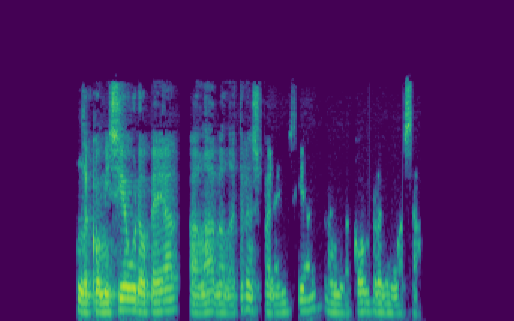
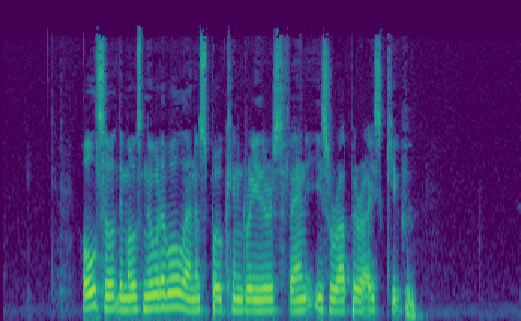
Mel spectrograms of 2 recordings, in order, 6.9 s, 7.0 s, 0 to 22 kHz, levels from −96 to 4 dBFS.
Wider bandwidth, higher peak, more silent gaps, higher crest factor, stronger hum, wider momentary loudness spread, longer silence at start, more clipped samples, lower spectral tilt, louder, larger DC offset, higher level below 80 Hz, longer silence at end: second, 8 kHz vs 15 kHz; about the same, -2 dBFS vs -4 dBFS; first, 2.40-2.51 s vs none; about the same, 18 dB vs 14 dB; neither; first, 13 LU vs 9 LU; about the same, 1 s vs 1.1 s; neither; second, -4.5 dB/octave vs -6 dB/octave; about the same, -18 LUFS vs -17 LUFS; neither; second, -58 dBFS vs -46 dBFS; second, 1.25 s vs 1.45 s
